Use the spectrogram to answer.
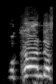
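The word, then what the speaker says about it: Wauconda: wakanda Illinois W wakanda Illinois Wanda it's just wakanda it's just wakanda that's right that's so dope wakanda forever dude all right yes all right so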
